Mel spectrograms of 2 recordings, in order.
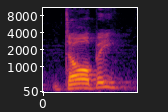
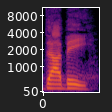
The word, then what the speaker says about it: Derby: onto that front running conveyor belt are you Derby deby or something else uh spoken to the actual Saudi Nationals here it's pronounced dabby so we're all wrong there so dabby is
